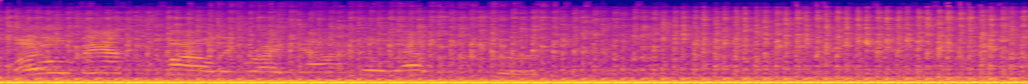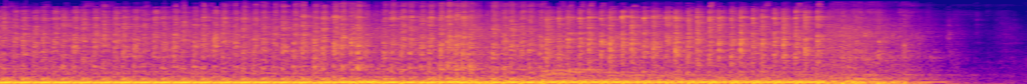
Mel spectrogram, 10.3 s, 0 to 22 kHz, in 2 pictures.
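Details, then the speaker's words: 2004 Harley-Davidson Fat Boy, 59,000 miles, first start after sitting over a year with the battery reconnected and the fuel pump priming: an even, loping V-twin idle with a steady beat and no knocks or misses until shut off; sounds healthy. "What do you think, man? Sounds very healthy. Sounds good, right?"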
